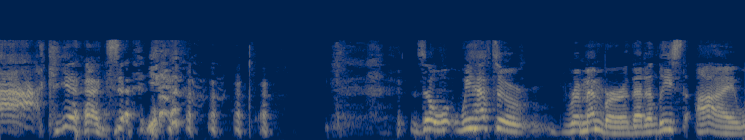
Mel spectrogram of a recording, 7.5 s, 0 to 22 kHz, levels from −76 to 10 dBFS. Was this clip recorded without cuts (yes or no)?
no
